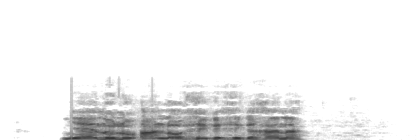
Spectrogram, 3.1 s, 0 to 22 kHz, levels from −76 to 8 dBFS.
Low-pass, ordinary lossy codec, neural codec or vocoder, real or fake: 9.9 kHz; AAC, 64 kbps; none; real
